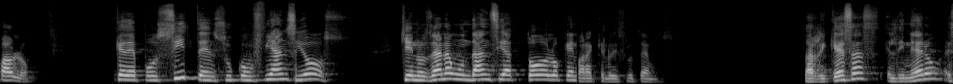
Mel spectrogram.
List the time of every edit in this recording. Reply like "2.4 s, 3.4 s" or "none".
1.1 s, 2.9 s, 5.7 s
